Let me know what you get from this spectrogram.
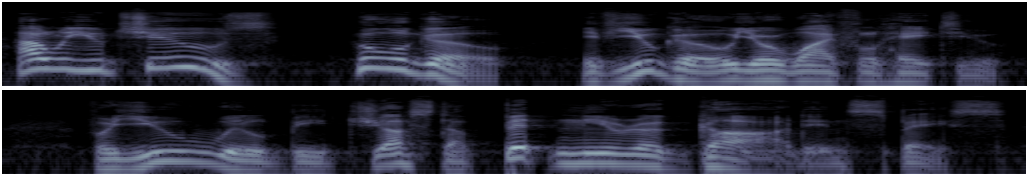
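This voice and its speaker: A man's voice: fairly low pitch, wildly swooping pitch, measured pace, dry recording, voice pushed up. A stern old man as a male storyteller plays him delivers cynical warnings. He is emphatic and scolding, leaning hard on rhetorical questions, in a dry, close storybook reading. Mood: scornful.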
